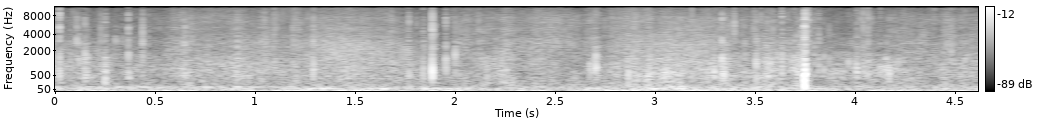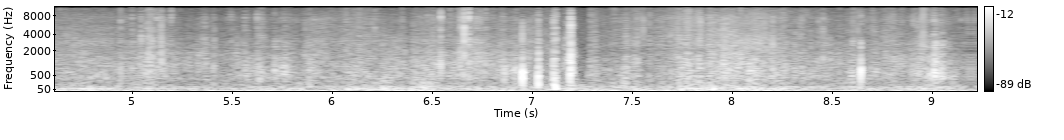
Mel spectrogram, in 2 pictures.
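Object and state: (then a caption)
Metal sequin pillow being ruffled. Fingernails scratch and ruffle the silver metal paillettes covering a sequin pillow. A soft, continuous crinkly rustle and scrape is heard, broken by brief sharp ticks and clicks of the metal pieces, over a low steady hum.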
